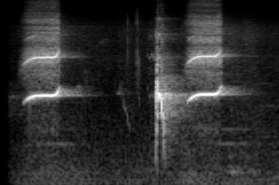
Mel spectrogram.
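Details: Grey francolin giving two loud, clear whistled notes. Each note is held steady, then lifts slightly at the end. A short, sharp downslurred note falls between them. There is little background noise.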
